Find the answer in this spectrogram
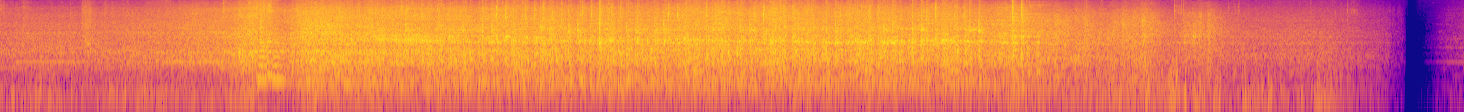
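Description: Diesel-hauled passenger train passing close by: a short horn blast about two and a half seconds in as the locomotive arrives, then the loud rumble and clatter of the coaches' wheels over the rails, fading out near the end.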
